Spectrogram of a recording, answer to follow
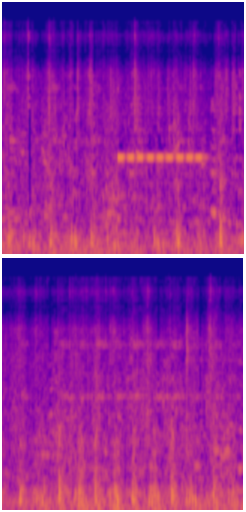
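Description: Fast, rhythmic knocking, about three to four strokes a second, with a short steady high tone sounding for about a second a little after the start.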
